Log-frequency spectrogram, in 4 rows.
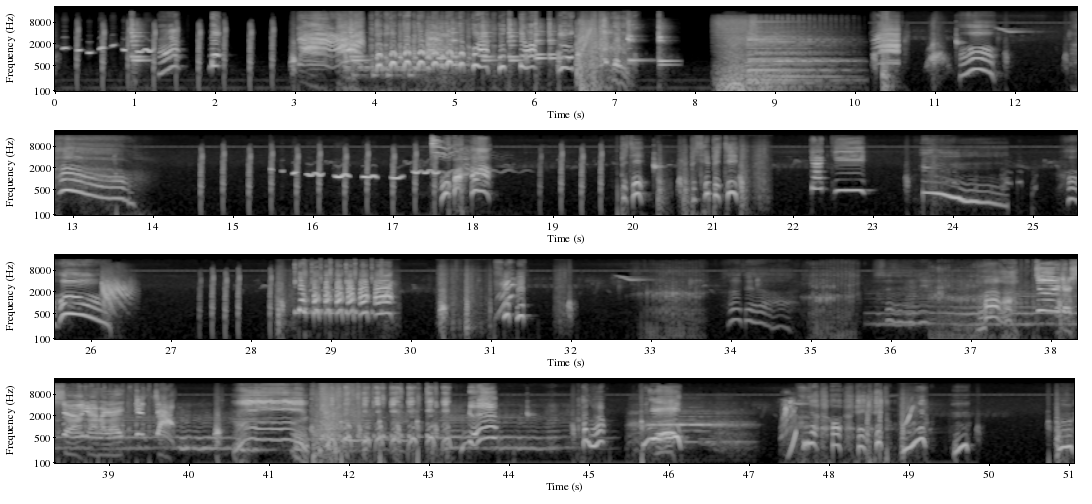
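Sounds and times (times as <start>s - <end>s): noisy sound effect burst: 8.2s - 10.2s
cartoon fly buzzing: 34.9s - 47.6s.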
